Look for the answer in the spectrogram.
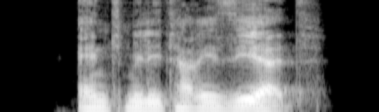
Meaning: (verb) past participle of entmilitarisieren; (adjective) demilitarized
- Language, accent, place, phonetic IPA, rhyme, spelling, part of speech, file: German, Germany, Berlin, [ɛntmilitaʁiˈziːɐ̯t], -iːɐ̯t, entmilitarisiert, adjective / verb, De-entmilitarisiert.ogg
